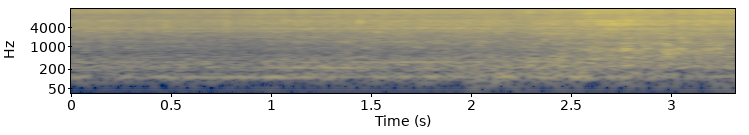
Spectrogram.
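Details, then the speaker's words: Hot tub pump two, slow to start with air in it, now running after the tub's pump repair (damaged impeller replaced): steady even hum and water rush, no grinding or surging. Running normally. "two that one didn't start right away so we're going to give it a minute we don't want to just keep punching that button it's got air and everything else in it"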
